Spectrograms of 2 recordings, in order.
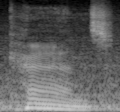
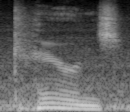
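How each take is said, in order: First: Cairns is said with the Australian pronunciation. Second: Cairns is said with a non-Australian pronunciation. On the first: The speaker calls it right. "The proper Aussie pronunciation is Cairns" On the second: The speaker calls it wrong. "which I kept calling Cairns, but he corrected me"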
